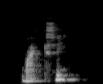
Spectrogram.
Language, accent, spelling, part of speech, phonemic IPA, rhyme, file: English, Southern England, waxy, adjective / noun, /ˈwæksi/, -æksi, LL-Q1860 (eng)-waxy.wav
- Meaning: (adjective) 1. Resembling wax in texture or appearance 2. Low in starch; tending to remain firm when cooked; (noun) A cobbler (shoe repairer); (adjective) Angry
